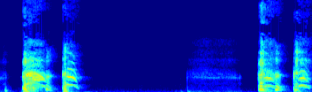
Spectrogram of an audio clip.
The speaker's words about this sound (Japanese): ごめん、咳が。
